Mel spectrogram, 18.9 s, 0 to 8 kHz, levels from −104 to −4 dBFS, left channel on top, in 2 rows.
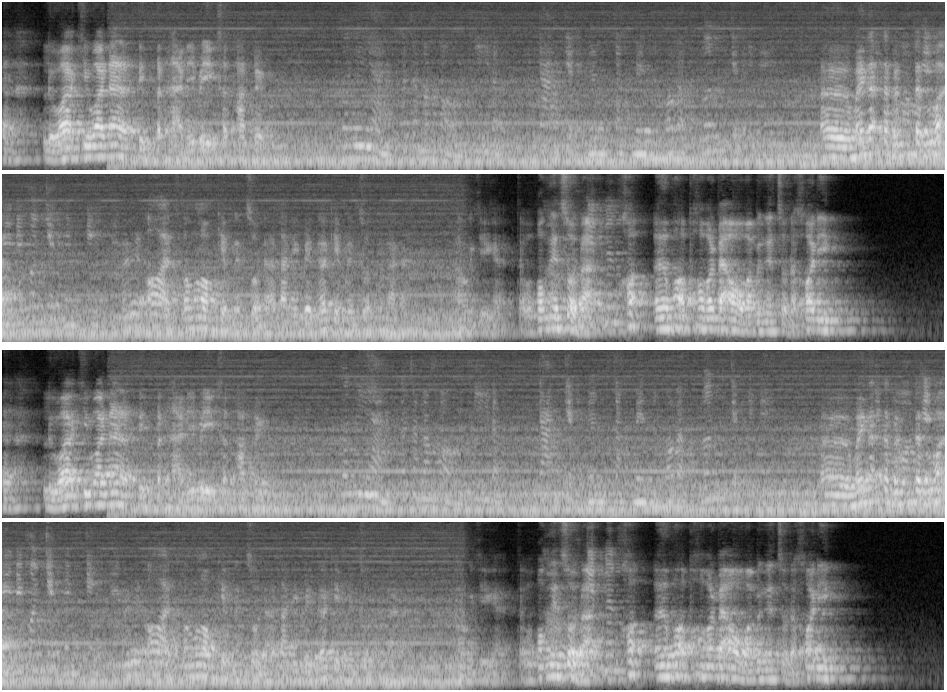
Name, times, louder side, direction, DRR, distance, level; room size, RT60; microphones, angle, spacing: voice 1, 0.0-2.7 5.5-5.8 8.2-9.5 10.6-13.5 13.9-15.3 15.6-17.7, left 1 dB, 30° left, 2 dB, 2.1 m, -23 dB
sound 1, 1.0-14.1, equal, 5° left, 2.7 m, -29 dB
voice 2, 3.4-5.0 5.4-8.2 8.7-10.7 14.8-15.6 16.0-16.4, equal, 20° right, 1 dB, 2.0 m, -31 dB
15.5 x 9.0 x 4.4 m, 0.91 s
head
